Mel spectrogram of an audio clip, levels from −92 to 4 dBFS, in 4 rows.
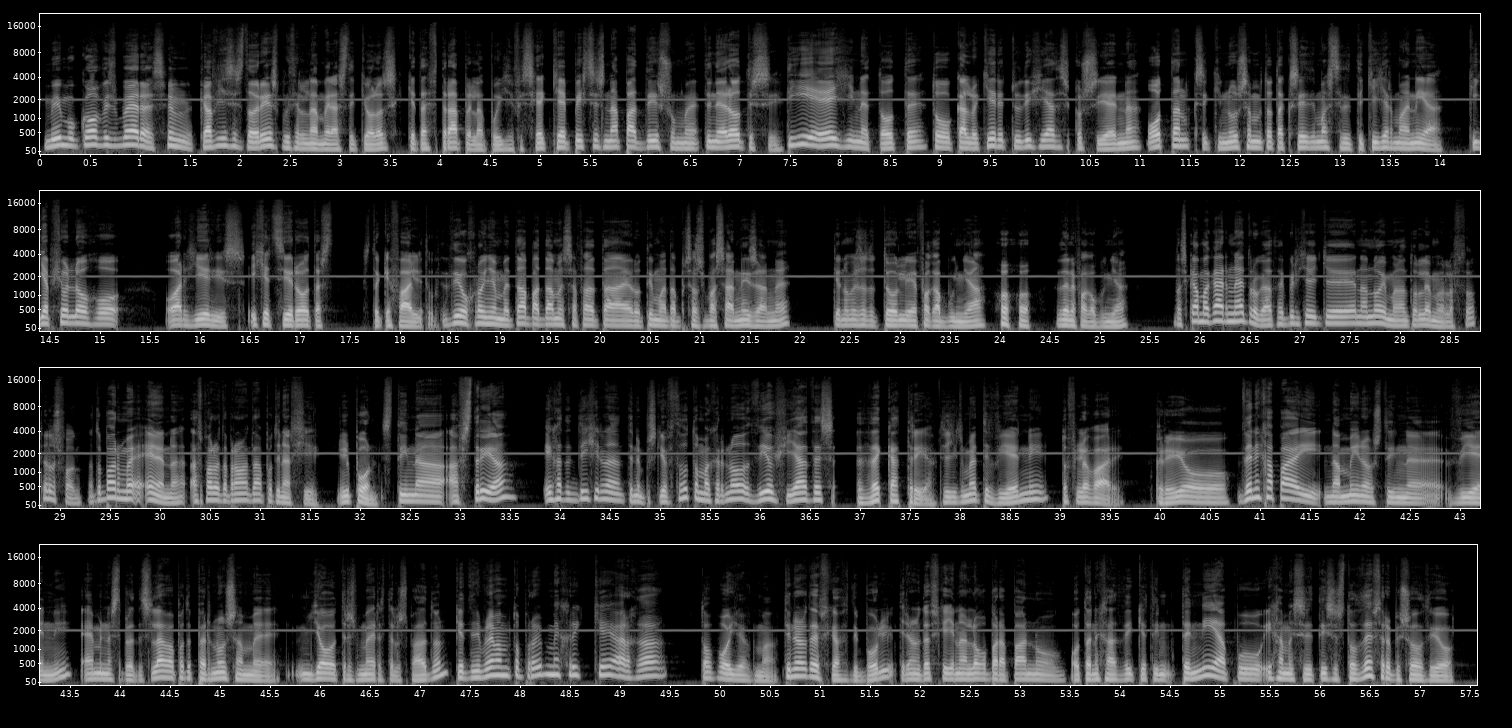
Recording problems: high-pitched whine; faint; throughout; 2 kHz, 25 dB below the speech

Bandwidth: 17.5 kHz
